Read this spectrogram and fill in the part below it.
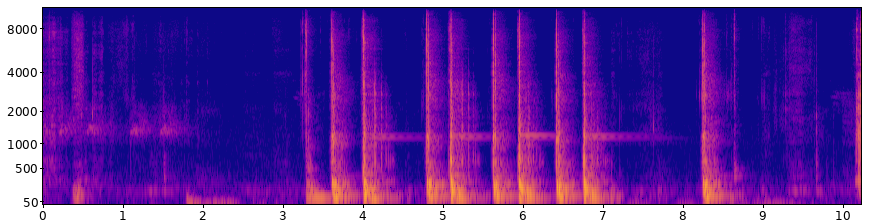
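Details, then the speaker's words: Husqvarna iZ5223 zero-turn mower, Kohler CV23S, PTO clutch tested after repairing its damaged wire: sharp metallic clacks about once a second. It engages cleanly, moves freely and is no longer off centre, though it isn't staying consistent. "So it's clacking and it is moving freely, and it's not off center like it was previously. It's actually working the way that it's supposed to."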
